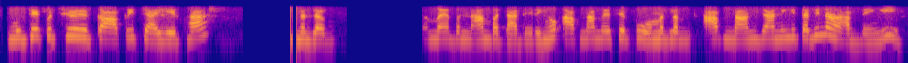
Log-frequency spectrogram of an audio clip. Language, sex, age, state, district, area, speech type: Hindi, female, 18-30, Uttar Pradesh, Sonbhadra, rural, conversation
